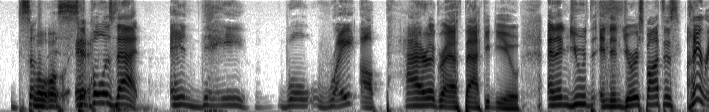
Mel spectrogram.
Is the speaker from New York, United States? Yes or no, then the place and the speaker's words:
yes; New York City, New York, United States; I'm from Staten Island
